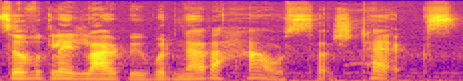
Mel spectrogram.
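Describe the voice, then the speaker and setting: A man's voice: medium pitch, fairly quick, sharp tone. Man reading game dialogue aloud, noisy recording. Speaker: gaming video creator. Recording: noticeable background noise.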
